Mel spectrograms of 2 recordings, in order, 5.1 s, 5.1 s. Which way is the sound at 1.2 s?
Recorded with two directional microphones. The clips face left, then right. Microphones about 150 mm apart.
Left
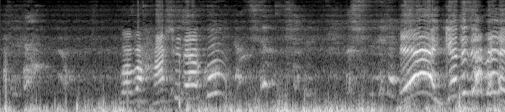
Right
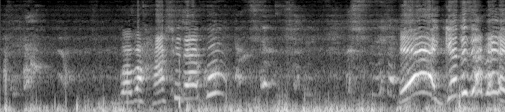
15° right (ahead or behind).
